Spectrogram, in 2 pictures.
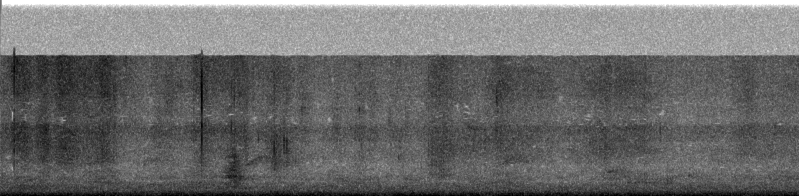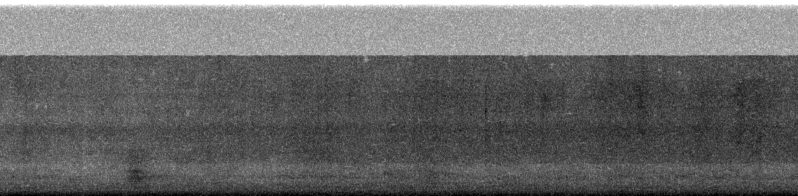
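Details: Steady low rumble of wind buffeting the microphone, with no clear animal calls.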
